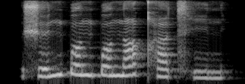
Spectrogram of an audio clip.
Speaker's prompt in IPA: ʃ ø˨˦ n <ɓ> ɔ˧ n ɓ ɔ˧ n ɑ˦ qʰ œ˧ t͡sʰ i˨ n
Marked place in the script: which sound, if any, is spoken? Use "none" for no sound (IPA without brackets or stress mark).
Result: ɓ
